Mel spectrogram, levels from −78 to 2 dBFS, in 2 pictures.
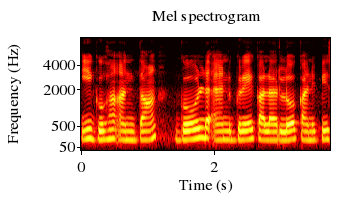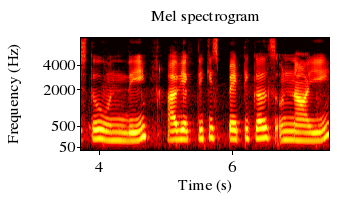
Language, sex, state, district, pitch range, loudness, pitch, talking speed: Telugu, female, Andhra Pradesh, Sri Satya Sai, 185-215 Hz, -17 LUFS, 195 Hz, 110 wpm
